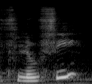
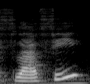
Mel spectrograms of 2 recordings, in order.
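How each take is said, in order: First: It is said with an American-style 'oo' vowel. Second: It is said with an Australian pronunciation. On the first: "Americans say floofy" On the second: "we say fluffy"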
